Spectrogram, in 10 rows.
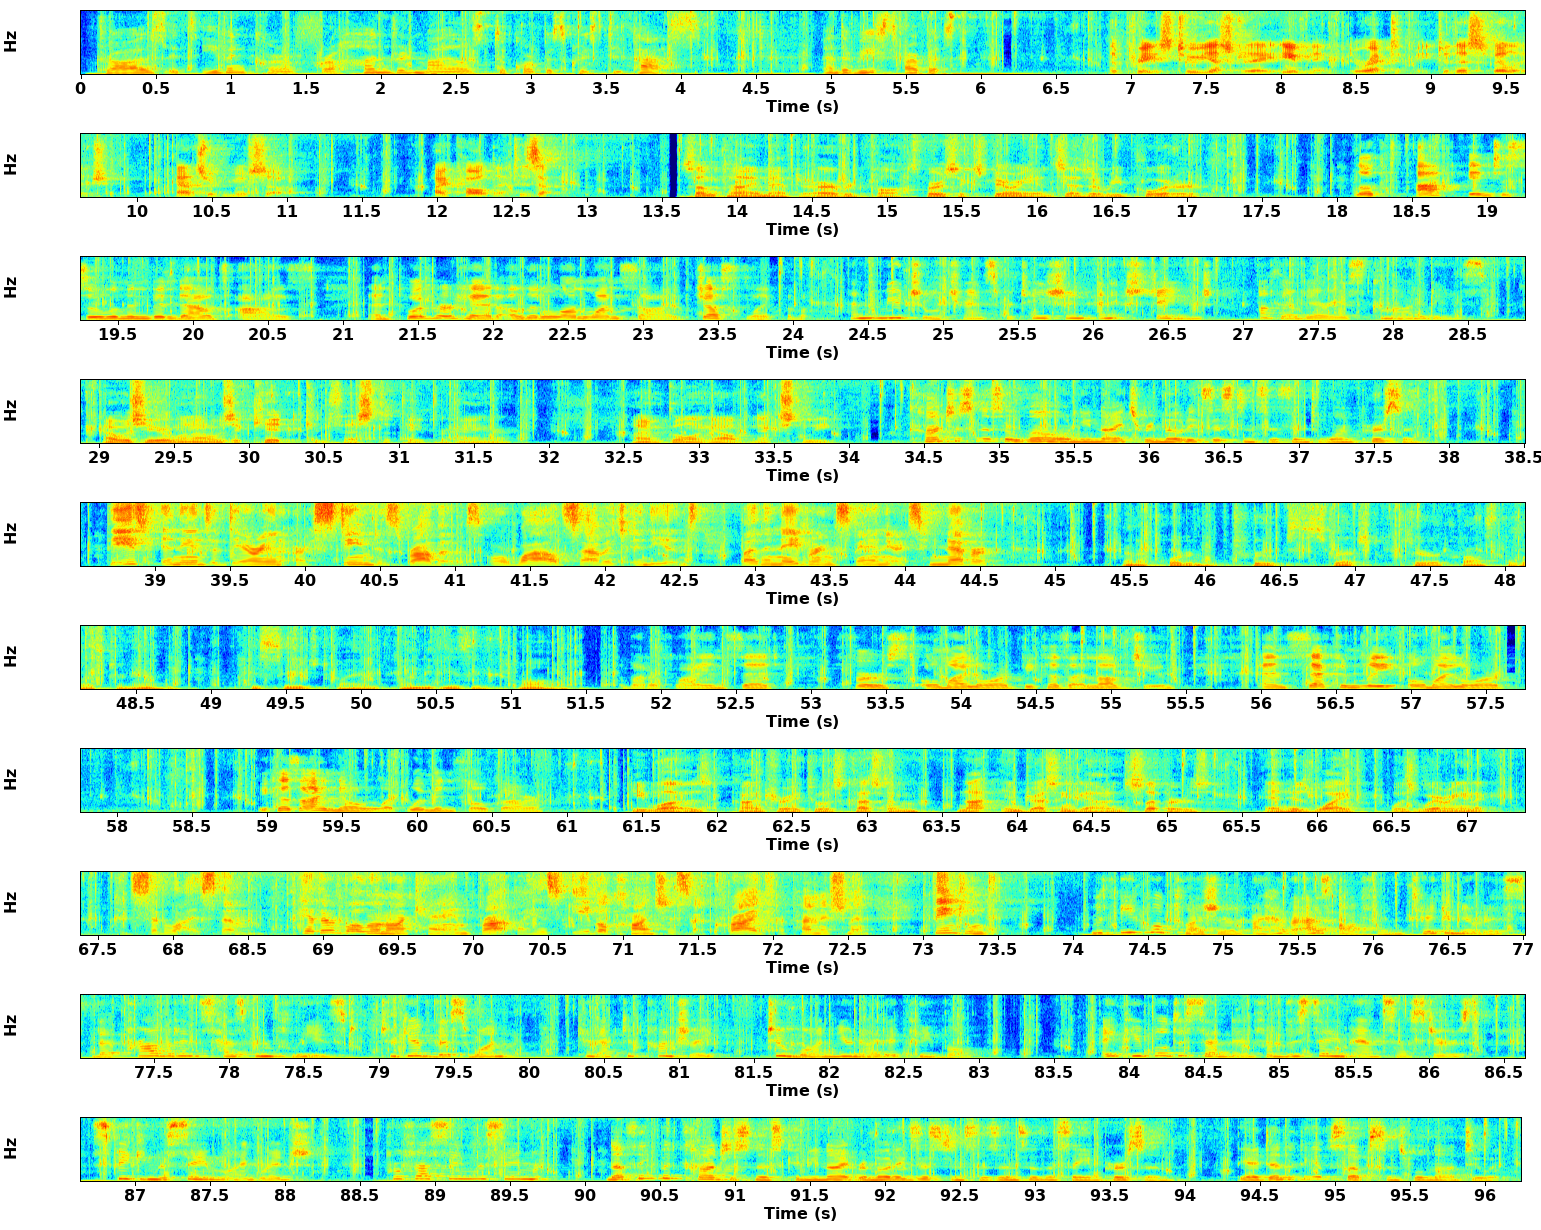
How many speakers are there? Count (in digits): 9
